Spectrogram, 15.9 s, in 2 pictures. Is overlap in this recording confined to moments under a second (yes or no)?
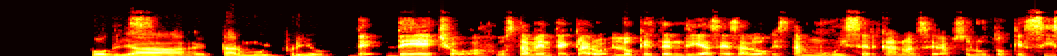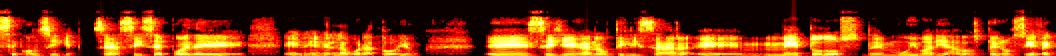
yes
